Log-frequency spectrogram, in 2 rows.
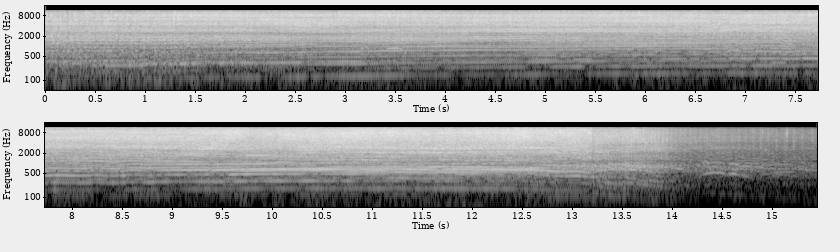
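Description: Modified 4x4 pulling truck's engine running hard under load as it drags the pulling sled, its pitch climbing slowly and getting louder. About thirteen seconds in, the engine drops off sharply and falls quiet as the pull ends.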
